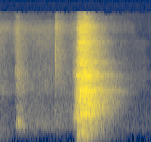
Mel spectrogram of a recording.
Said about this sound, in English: Center, breathing in, breathe out, breathe in, breathe out, breathe in, and breathe out.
